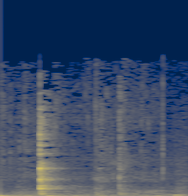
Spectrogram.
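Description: A spoon stirs salt and spices together in a pan, with one sharp scrape followed by a few softer brushes and taps.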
